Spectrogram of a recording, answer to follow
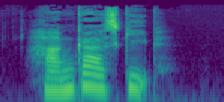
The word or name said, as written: hangarskib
